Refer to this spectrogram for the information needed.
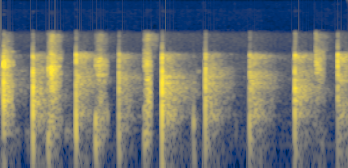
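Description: Scattered applause: a dozen or so sharp, crisp hand claps in an uneven rhythm, fairly loud, with no voices over them.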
